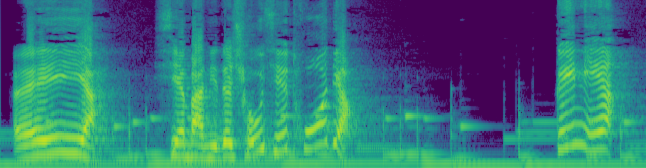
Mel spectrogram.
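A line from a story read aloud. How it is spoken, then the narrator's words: Hollering. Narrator (Chinese): 爸爸就在厨房里嚷嚷着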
